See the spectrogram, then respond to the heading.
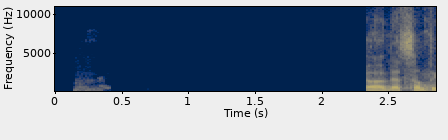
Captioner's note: speaking faintly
